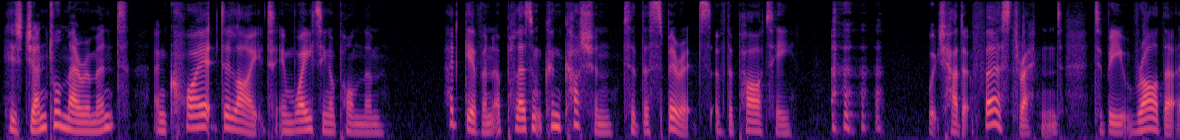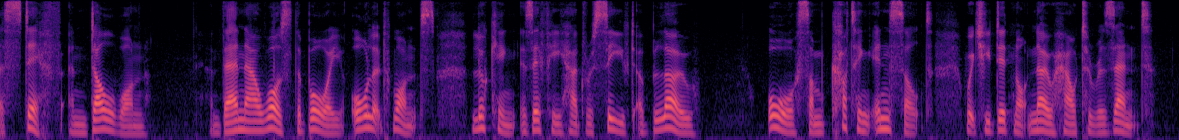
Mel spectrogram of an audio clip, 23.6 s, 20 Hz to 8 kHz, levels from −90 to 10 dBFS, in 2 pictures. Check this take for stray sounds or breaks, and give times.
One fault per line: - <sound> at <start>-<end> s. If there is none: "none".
- laugh at 8.3-8.9 s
